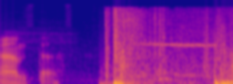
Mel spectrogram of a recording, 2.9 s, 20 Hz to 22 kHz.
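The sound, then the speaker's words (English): Nuke launcher explosion from the video game Fallout 4: a sudden loud blast that rumbles on with crackling debris and surges again near the end, following a few words of speech. “The nuclear takes using the nuke launcher from Fallout 4.”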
